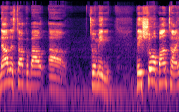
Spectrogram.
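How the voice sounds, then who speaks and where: In a very clean recording with a silent background, a man talks with lively intonation in a high voice with a bright, sharp tone. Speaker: network marketing trainer. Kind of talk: live-streamed sales training. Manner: fast; animated.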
